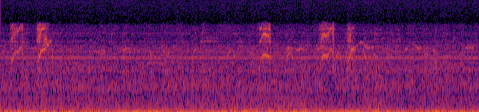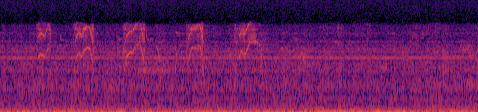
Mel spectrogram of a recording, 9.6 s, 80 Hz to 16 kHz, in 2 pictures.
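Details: Osprey calls at the Manton Bay nest, Rutland, picked up by a wide-angle live webcam on 10 May 2025: clusters of thin high chirps come in short bursts separated by pauses, with a constant low background rumble throughout.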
